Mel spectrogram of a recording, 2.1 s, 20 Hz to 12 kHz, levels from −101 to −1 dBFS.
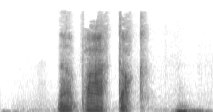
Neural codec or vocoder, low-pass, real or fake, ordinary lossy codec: codec, 16 kHz in and 24 kHz out, 0.4 kbps, LongCat-Audio-Codec, fine tuned four codebook decoder; 10.8 kHz; fake; MP3, 32 kbps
